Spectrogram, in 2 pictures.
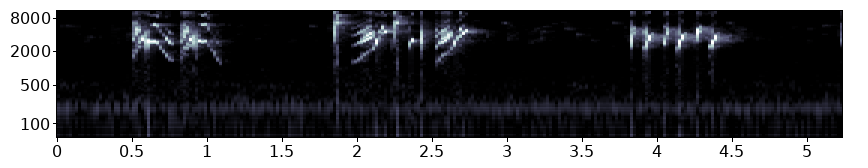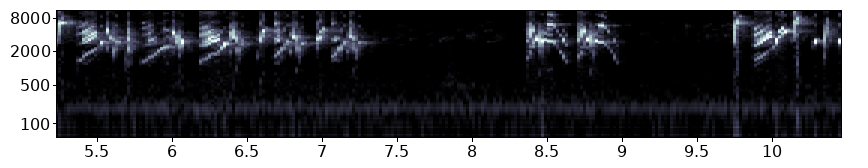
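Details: European goldfinch delivering repeated bursts of fast, tinkling twittered phrases separated by short gaps over about ten seconds, with a faint steady hum.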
